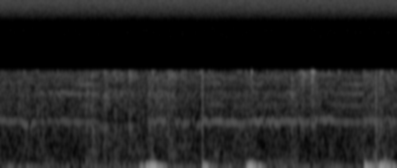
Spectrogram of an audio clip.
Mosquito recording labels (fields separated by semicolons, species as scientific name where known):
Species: mosquito; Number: one; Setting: cup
